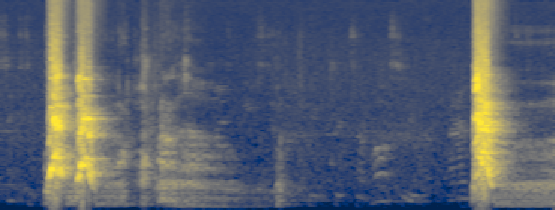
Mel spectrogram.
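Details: A Border Terrier barks twice in quick succession, goes quiet with a soft grumble, then lets out one more sharp bark.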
